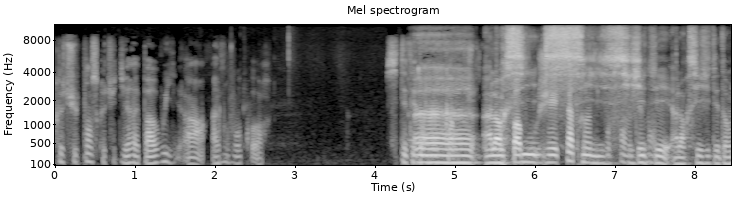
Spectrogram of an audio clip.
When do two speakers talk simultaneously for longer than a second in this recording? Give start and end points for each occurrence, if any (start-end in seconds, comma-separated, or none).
4.5-7.6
